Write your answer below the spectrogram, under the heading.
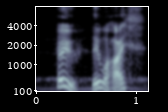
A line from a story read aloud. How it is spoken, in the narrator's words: asked John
